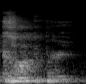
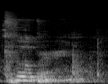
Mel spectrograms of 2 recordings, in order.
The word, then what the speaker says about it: Cockburn: over puns don't work tonight I even get cockburn all right he was probably the guy that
